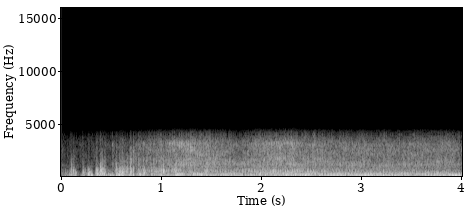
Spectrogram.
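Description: Small off-road ATV engine running under throttle as it drives along a sandy dirt track. A few knocks and rattles sound in the first second, then the engine note settles into a steady drone.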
